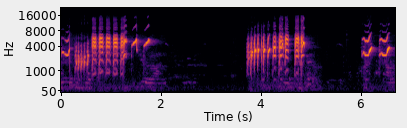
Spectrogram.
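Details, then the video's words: Greater green leafbird, likely a caged bird, singing two bursts of rapid, rattling notes, then a pair of short whistled upslurs; quiet between phrases. "burung cucak ijo"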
